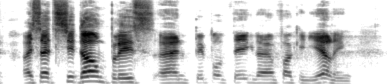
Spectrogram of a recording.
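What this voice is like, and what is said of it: Loud, boisterous accented speech. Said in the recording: “It's the accent. ... boisterous and loud and over the top”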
